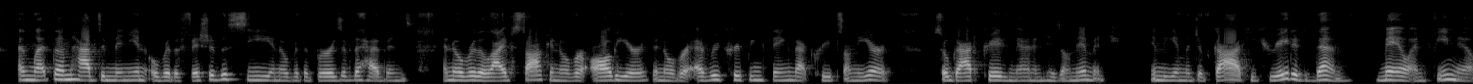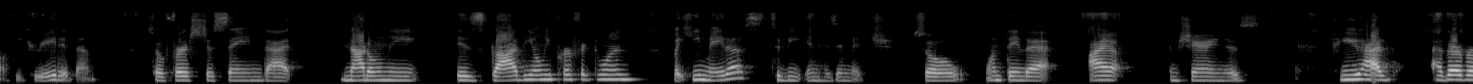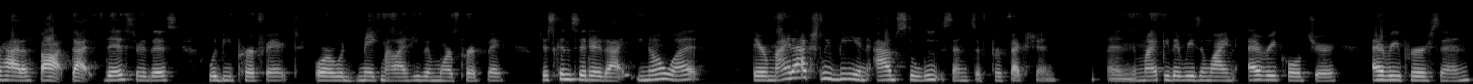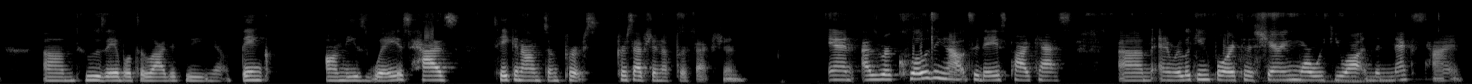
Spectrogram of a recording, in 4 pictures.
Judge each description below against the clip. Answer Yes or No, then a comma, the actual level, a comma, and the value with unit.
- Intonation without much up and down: Yes, narrow, 2.3 semitones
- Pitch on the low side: No, high, 195 Hz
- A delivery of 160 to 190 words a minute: Yes, average, 185 wpm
